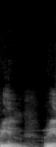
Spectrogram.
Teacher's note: অর্থাৎ একটি ব্যঞ্জন ধ্বনি একটি স্বরধ্বনি মিলে এই রি উচ্চারণটা হয় রয়ে হ্রস্ব ই। যেমন আমরা ঋণ, ঋণ বানানে আমরা রি লিখলেও এর উচ্চারণটা হবে রয় রসিকের রি, রি রি, রয় রসিকের রি।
